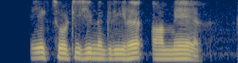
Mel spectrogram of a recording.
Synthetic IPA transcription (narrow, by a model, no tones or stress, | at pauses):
eːkt͡ʃʰoːʈis̬inɐɡɾiɦɛaːmeːɾ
